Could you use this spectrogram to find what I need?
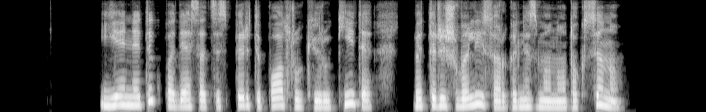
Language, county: Lithuanian, Vilnius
